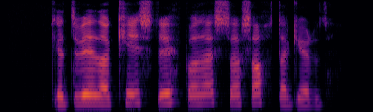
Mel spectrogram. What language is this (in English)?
Icelandic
